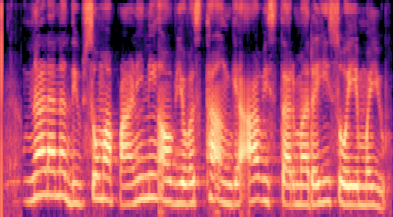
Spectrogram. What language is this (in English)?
Gujarati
